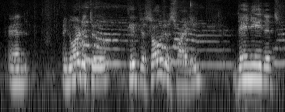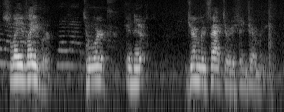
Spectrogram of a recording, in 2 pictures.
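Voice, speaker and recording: Speaking very slowly with long, frequent pauses, a man with a high pitch keeps a fairly even intonation over noticeable background noise. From Ukraine. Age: 70s. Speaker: priest. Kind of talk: interview.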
